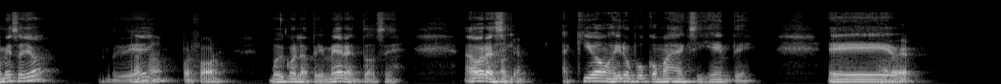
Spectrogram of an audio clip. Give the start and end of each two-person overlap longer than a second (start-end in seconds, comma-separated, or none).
none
